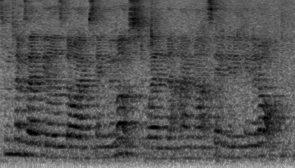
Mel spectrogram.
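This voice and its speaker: A woman playing a weary, resolute wife who guards secrets in a period stage play, speaking in a measured, earnest way. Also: fairly even intonation, close to an everyday voice. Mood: quiet, guarded. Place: theatre stage. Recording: roomy echoing stage, distant mic, rumble.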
